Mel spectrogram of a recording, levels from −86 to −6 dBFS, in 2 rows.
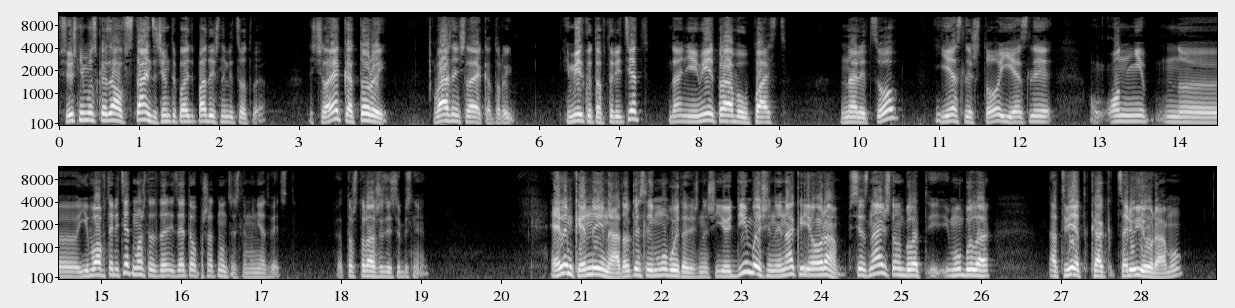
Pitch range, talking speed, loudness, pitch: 150-185 Hz, 150 wpm, -17 LUFS, 165 Hz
